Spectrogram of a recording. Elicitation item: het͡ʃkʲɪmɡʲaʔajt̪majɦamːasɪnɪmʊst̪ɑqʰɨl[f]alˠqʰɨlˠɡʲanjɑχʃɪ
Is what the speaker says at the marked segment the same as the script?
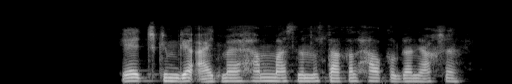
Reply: no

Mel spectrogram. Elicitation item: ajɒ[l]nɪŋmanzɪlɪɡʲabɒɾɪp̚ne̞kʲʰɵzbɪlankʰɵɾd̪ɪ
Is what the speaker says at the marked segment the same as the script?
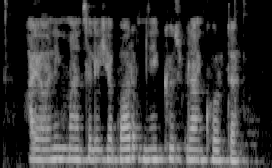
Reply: yes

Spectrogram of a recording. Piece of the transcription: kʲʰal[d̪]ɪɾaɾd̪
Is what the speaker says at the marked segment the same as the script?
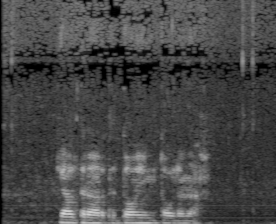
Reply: no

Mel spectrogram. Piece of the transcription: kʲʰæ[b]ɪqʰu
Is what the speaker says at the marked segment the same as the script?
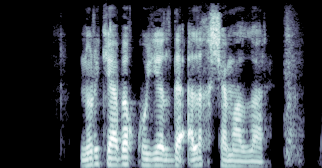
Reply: yes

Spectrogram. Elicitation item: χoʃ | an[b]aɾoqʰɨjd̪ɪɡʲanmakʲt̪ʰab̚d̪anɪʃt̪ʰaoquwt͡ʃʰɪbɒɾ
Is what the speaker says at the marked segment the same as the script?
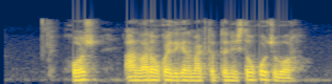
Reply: no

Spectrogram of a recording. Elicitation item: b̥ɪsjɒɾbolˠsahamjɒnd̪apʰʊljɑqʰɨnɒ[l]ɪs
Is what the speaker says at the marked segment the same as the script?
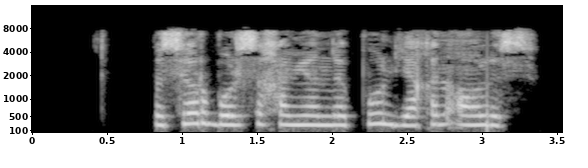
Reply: yes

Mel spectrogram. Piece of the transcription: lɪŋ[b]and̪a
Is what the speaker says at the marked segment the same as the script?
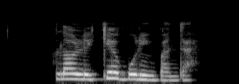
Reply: yes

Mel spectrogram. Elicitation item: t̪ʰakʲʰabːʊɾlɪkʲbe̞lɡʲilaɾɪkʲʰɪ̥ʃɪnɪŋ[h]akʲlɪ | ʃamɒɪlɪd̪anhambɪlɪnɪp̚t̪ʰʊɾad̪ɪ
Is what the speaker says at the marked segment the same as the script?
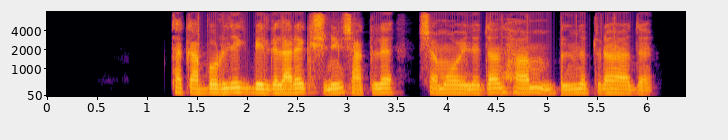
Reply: no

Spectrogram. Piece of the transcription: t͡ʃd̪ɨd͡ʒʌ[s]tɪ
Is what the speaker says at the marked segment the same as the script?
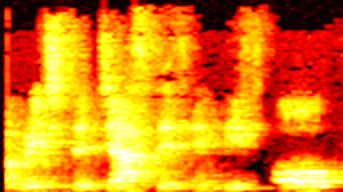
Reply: yes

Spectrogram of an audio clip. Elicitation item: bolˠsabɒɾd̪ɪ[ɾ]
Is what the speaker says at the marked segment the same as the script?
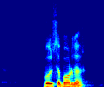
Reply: yes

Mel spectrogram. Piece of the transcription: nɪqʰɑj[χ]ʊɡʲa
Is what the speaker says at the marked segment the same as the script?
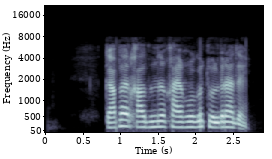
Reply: no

